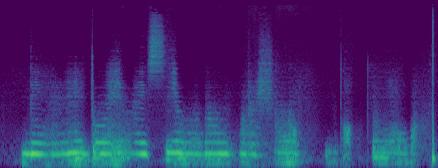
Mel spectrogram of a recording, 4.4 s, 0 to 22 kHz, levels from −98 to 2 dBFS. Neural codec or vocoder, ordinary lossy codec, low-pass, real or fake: codec, 44.1 kHz, 0.9 kbps, DAC; MP3, 96 kbps; 19.8 kHz; fake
